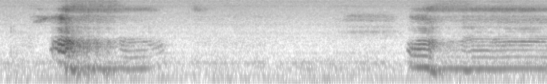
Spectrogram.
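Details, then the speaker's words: Snoring during sleep: two loud, rough, buzzing breaths with a fluttering tone about four seconds apart, in a quiet room. "You're snoring. You are snoring."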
